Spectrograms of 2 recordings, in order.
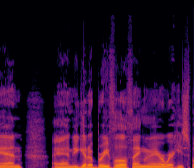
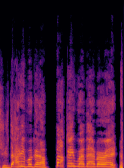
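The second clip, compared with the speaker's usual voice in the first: imitated angry snapping outburst, higher. Retelling a film scene where a husband snaps at his wife: imitating someone snapping angrily. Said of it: "he snaps the holy fuck out on her".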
